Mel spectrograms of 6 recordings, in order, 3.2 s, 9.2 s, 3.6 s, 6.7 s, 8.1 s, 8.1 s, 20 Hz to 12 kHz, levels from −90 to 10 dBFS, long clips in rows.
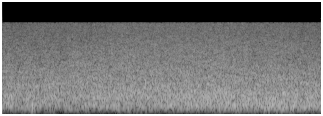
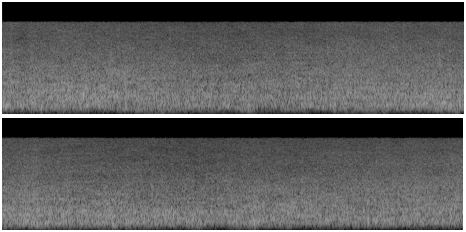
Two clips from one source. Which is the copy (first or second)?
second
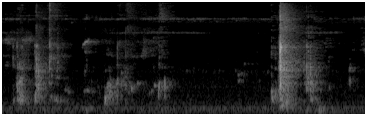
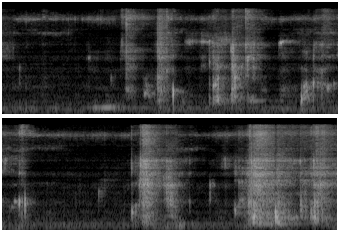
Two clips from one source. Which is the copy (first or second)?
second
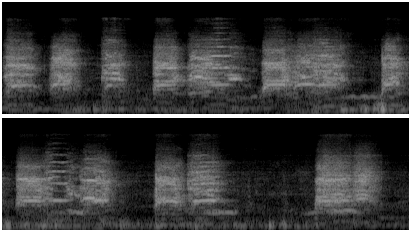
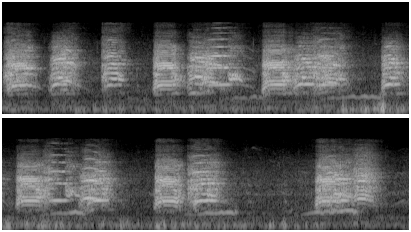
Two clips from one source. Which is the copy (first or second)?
first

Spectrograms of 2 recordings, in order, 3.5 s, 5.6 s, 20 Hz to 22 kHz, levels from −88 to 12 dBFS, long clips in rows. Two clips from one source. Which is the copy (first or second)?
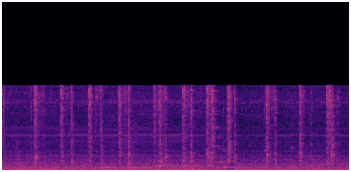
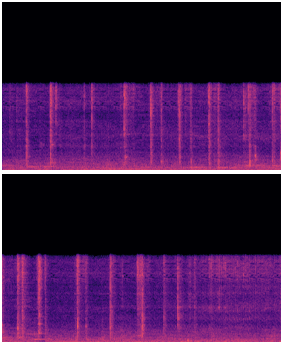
second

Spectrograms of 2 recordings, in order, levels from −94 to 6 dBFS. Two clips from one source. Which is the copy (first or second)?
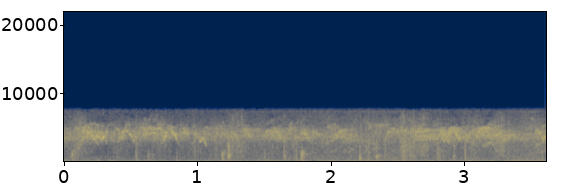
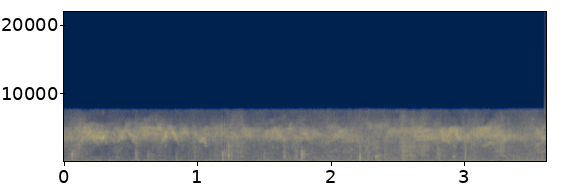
second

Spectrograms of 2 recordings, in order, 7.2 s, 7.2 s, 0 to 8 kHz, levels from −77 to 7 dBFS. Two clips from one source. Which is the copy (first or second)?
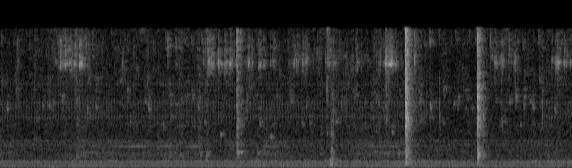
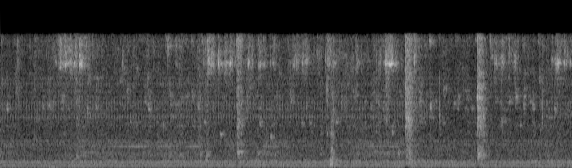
second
